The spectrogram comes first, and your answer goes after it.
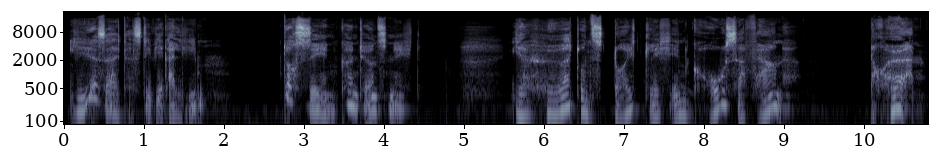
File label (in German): psycho, frauen; sprecher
